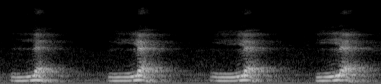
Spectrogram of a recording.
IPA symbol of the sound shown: l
